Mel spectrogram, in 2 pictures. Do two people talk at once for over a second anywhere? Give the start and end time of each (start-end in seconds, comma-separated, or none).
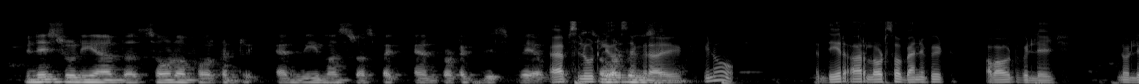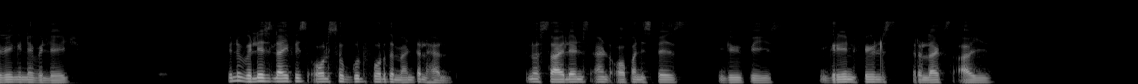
5.6-6.8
